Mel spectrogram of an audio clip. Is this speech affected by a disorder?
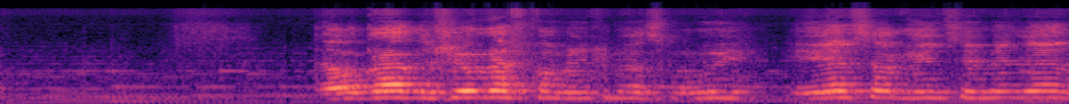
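Yes: quadriplegic cerebral palsy.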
